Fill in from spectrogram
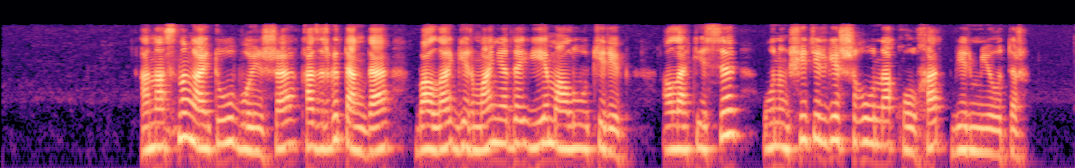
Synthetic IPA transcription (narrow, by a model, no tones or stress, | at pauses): ɑnɑsənəɴɑjt̪uəbo̞jənʃɑqʰɑzɪɾɡʲɪt̪ʰɑɴd̪ɑbɑlˠɑɡʲe̞rmanʲijad̪ɑje̞mɑlˠuəkʲʰe̞ɾe̞k | ɑlˠækʲe̞sɪ | wo̞nəɴʃe̞t̪e̞lɡʲe̞ʃəʁuənɑqʰo̞lˠχɑt̪̚be̞ɾme̞jwo̞t̪əɾ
